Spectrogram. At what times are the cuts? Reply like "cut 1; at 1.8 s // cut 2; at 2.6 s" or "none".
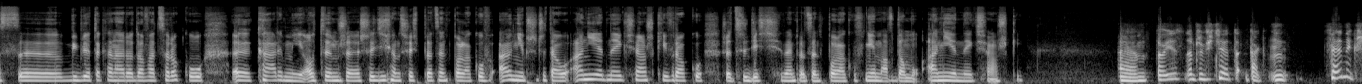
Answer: none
